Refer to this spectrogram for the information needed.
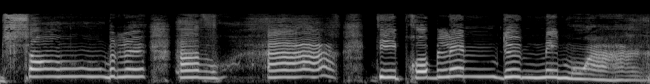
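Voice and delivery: very high, slow grumble meant to be heard; high slow prim grumble; Umbridge grumbling aloud. A narrator's reading. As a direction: grumble it pointedly for the class. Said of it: "grommela Ombrage suffisamment fort".

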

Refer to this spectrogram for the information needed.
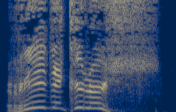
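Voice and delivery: very high, loud, drawn-out spell; high clear incantation. A narrator's reading. Lupin aims his wand, loud clear spell. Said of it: "il lança haut et clair".

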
